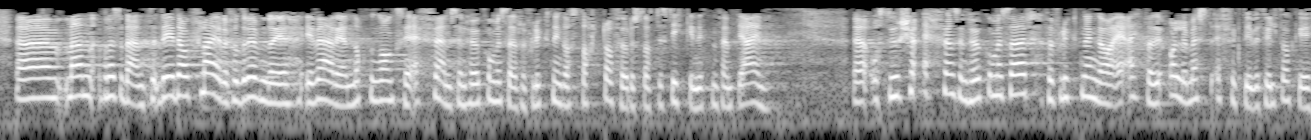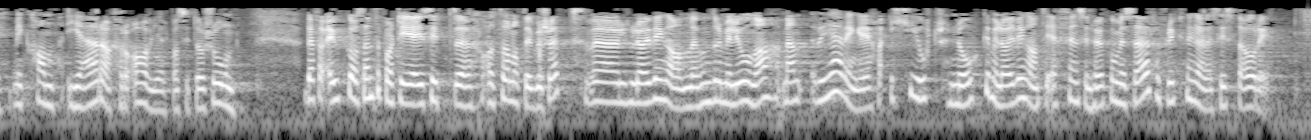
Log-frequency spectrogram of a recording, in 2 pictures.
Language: Norwegian Nynorsk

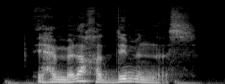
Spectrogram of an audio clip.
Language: Kabyle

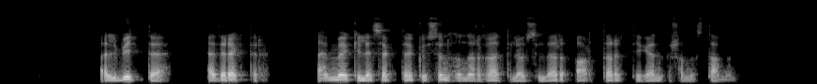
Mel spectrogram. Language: Bashkir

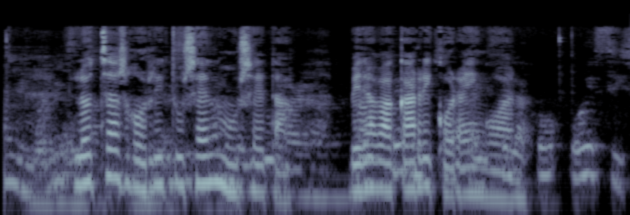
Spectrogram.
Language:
Basque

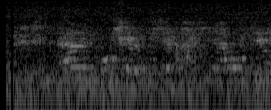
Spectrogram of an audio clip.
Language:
Czech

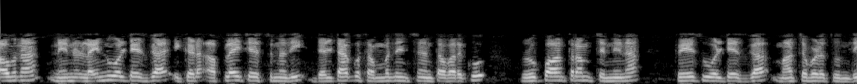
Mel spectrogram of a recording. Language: Telugu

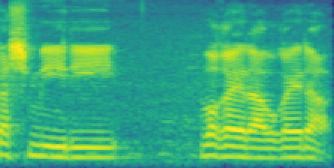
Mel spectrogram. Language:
Urdu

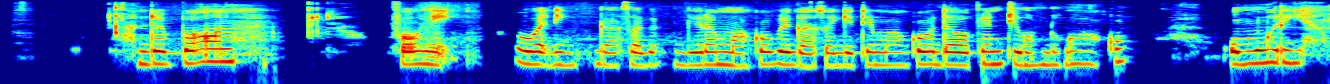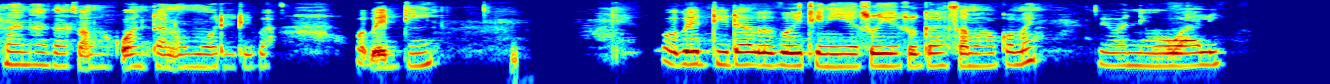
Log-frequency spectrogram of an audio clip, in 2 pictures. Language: Fula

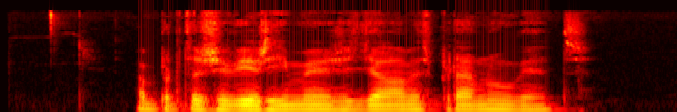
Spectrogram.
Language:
Czech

